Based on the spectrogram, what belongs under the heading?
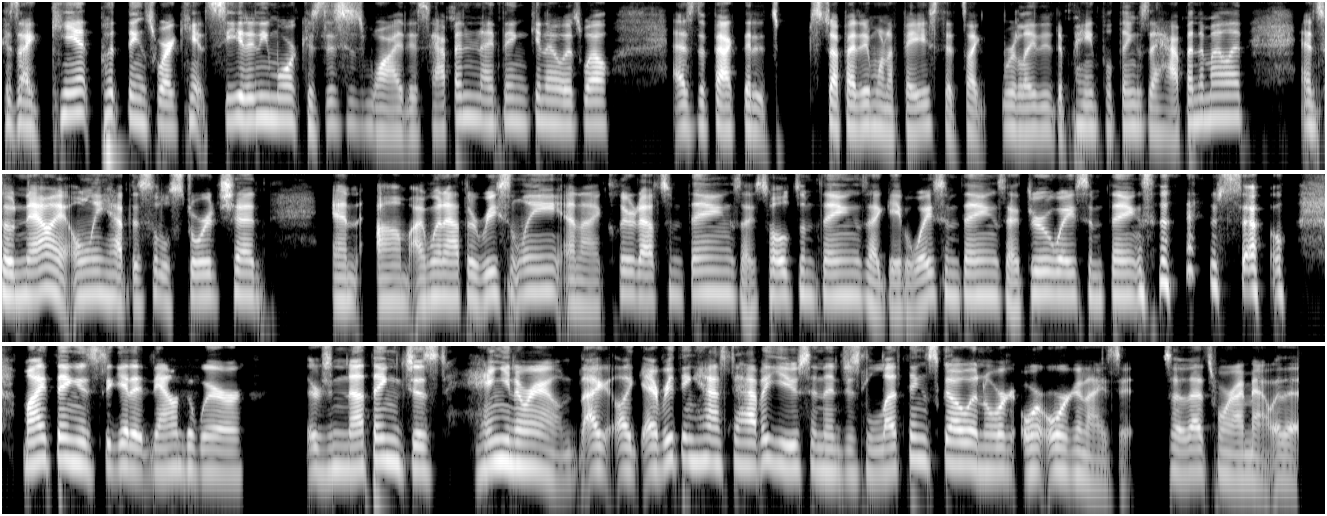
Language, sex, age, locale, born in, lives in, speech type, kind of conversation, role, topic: English, female, 55-59, en-US, United States, United States, conversation, unstructured, none, What clever, real-life storage hacks have you actually tried that make everyday home living easier?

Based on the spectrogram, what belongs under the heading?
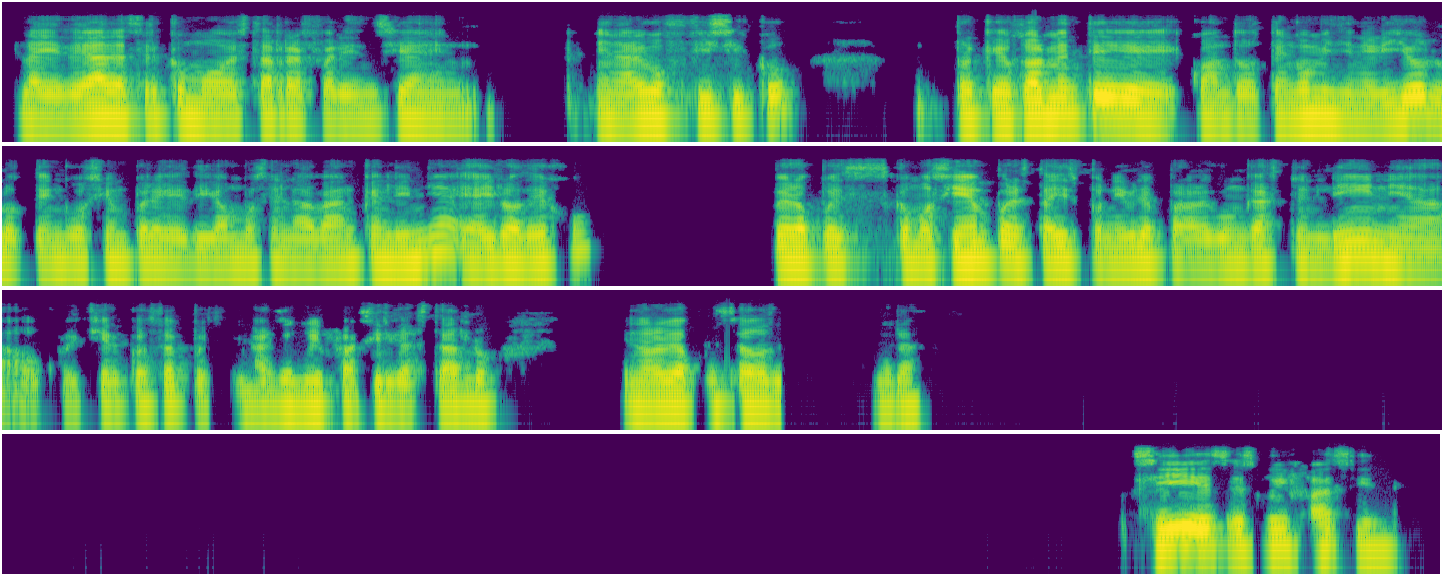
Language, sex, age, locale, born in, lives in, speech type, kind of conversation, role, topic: Spanish, male, 25-29, es-MX, Mexico, Mexico, conversation, advice, user, ¿Cómo puedo controlar mis impulsos de compra cuando la ansiedad financiera me afecta?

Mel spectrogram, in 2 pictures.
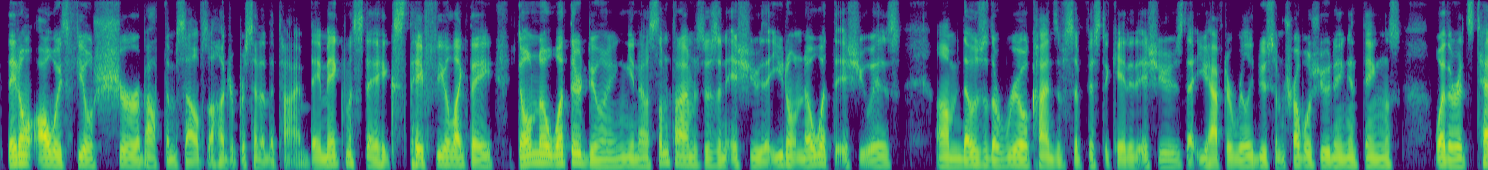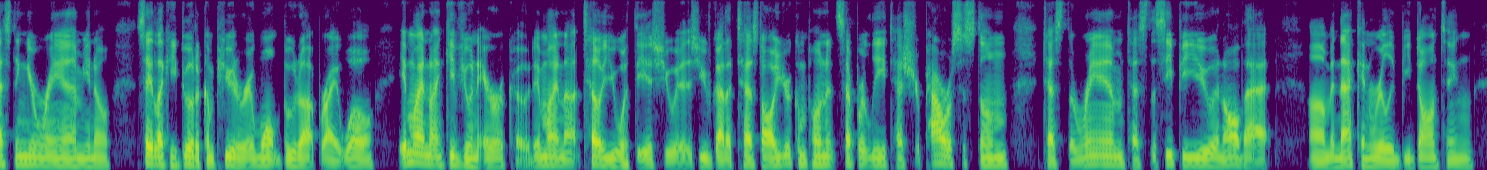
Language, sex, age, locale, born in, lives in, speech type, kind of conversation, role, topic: English, male, 55-59, en-US, United States, United States, conversation, unstructured, none, Should you repair or replace old devices, and when does fixing them beat upgrading?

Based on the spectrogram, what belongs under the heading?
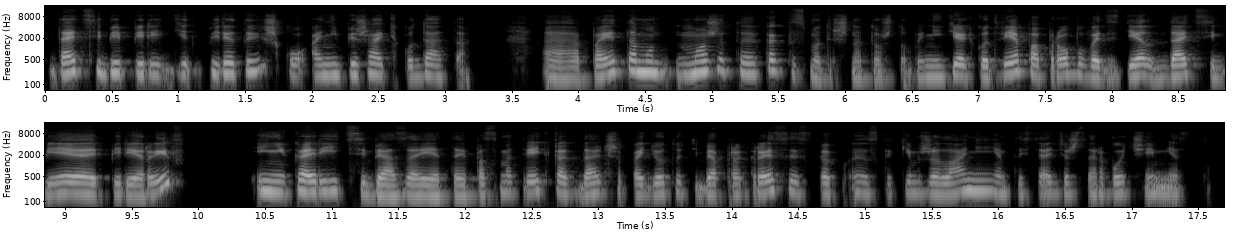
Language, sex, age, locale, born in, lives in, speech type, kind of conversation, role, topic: Russian, female, 40-44, ru-RU, Ukraine, Spain, conversation, advice, advisor, Как ограничить время, чтобы больше творить и меньше тормозить?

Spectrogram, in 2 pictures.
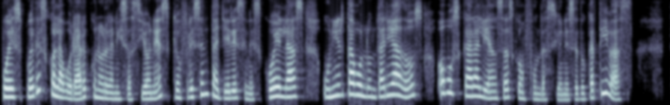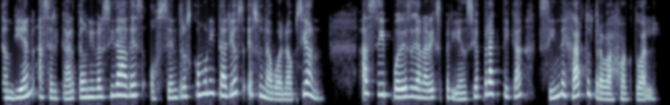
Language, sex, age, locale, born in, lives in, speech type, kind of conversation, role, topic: Spanish, female, 30-34, es-AR, Argentina, Netherlands, read, expert-assistant, expert, ¿Es más recomendable priorizar el salario o la satisfacción personal al elegir una carrera?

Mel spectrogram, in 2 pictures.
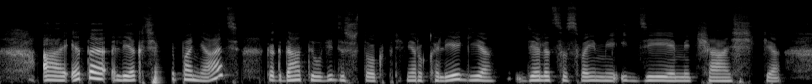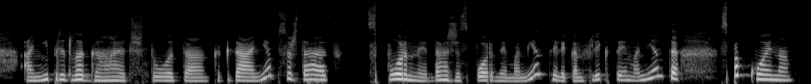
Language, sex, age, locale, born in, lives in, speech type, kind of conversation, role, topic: Russian, female, 40-44, ru-RU, Ukraine, United States, read, expert-assistant, expert, Как можно по-новому подойти к рутинным задачам, чтобы в жизни появилось больше творчества?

